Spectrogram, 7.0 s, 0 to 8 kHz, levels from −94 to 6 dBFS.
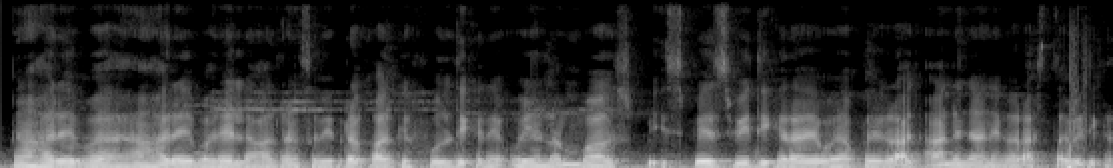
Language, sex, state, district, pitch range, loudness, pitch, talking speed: Hindi, male, Chhattisgarh, Bilaspur, 115-130 Hz, -17 LUFS, 120 Hz, 285 wpm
